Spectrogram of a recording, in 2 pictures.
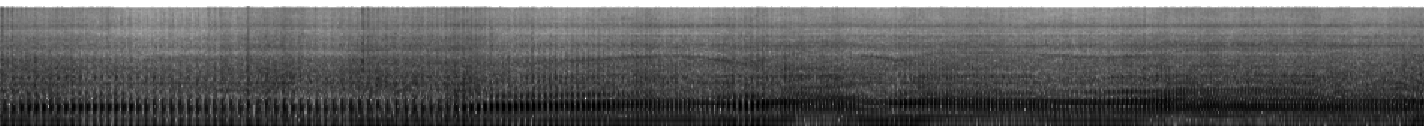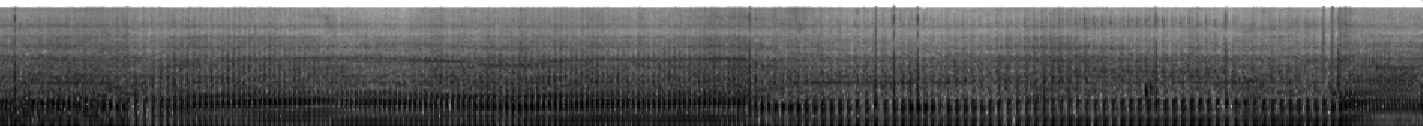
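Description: Suzuki KingQuad ATV's single-cylinder engine running under load, its revs rising and falling again and again as it pulls through deep mud ruts.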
